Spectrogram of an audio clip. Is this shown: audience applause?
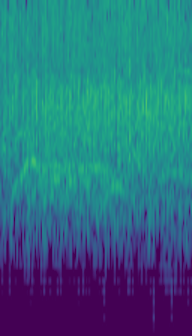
yes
